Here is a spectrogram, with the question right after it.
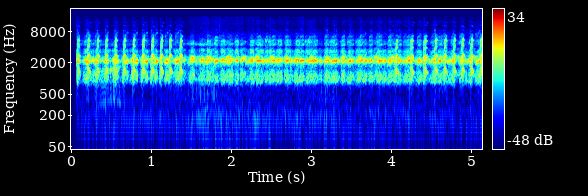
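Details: European tree frogs calling at Eichkopf, Hesse, Germany: loud rapid pulsed croaks, harsh and rattling, overlapping in a dense chorus that barely pauses, with bursts of quick clicking notes at the start and end.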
